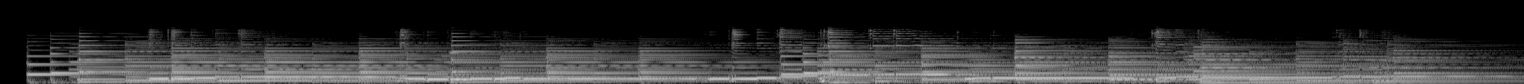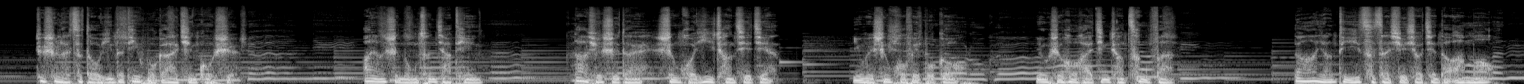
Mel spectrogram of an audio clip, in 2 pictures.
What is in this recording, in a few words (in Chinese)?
独白, 低沉走心; 抖音的第5个爱情故事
